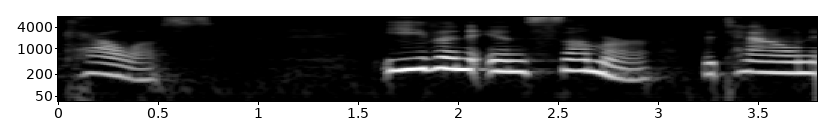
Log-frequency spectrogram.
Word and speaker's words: Calais: miles from Calais main callus is pronounced hard like Calais even in summer the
